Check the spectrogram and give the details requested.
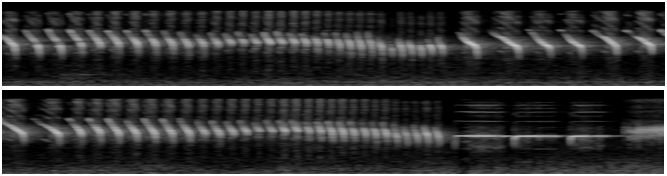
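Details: Canary training song with long rapid trills of repeated downswept notes, briefly pausing then resuming faster, ending in a flat steady whistle with clicks.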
